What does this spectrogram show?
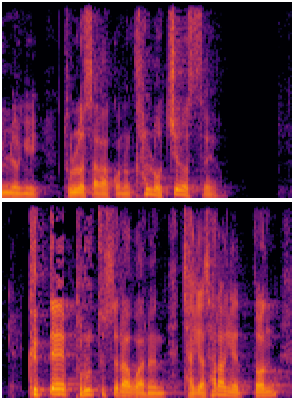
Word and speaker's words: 브루투스: 블루투스가 아니고 브루투스.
